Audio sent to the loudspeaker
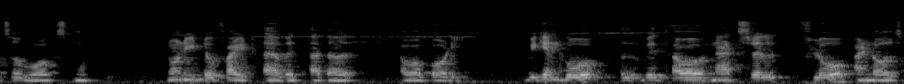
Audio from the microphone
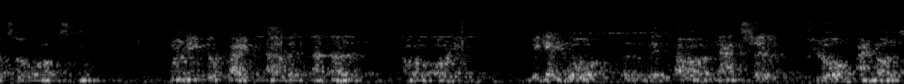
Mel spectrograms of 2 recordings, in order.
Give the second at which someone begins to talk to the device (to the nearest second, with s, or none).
none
